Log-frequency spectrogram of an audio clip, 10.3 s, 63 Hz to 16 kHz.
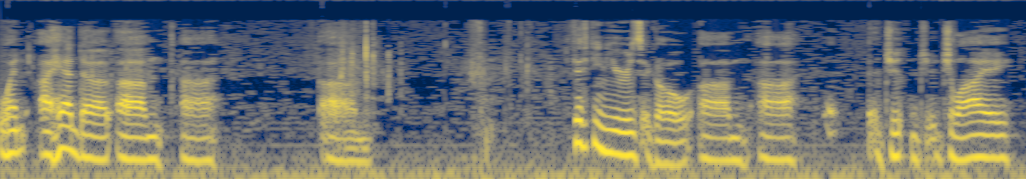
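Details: Adult man with aphasia after a massive stroke 15 years earlier at age 39; eight years of twice-weekly speech therapy until a plateau; aphasia.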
